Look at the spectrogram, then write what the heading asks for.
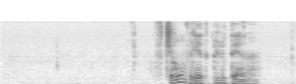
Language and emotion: Russian, neutral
